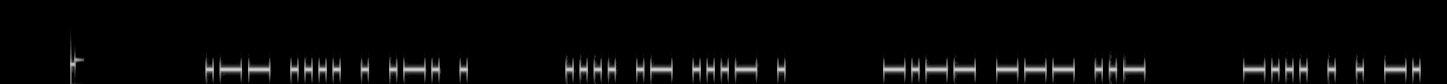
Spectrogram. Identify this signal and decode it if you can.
Morse code, heard as a keyed tone, about 17 wpm, 700 Hz. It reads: WHERE HAVE YOU BEEN
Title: 2x Word-Spacing - Sentences from Top 300 Words - 17wpm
